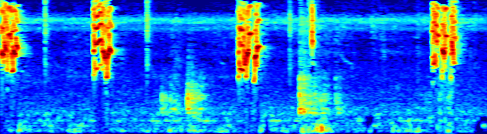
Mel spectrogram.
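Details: Lovebird ngekek training recording for two-month-old young birds: harsh, high chattering bursts roughly every one to two seconds, with softer lower rustling and a dull knock in between.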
